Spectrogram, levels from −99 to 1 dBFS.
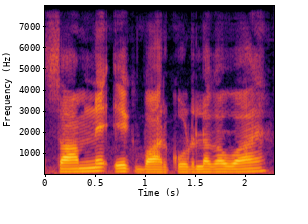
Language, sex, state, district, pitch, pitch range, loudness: Hindi, male, Uttar Pradesh, Saharanpur, 130 Hz, 125-145 Hz, -16 LUFS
